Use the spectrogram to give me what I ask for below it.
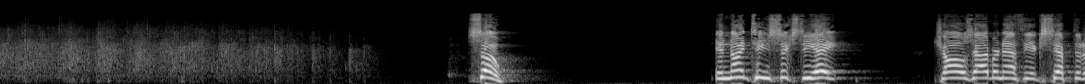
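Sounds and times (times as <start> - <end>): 
audience clapping hands: 0.0 - 3.9
speech: 4.8 - 5.2, 7.2 - 8.5, 9.4 - 10.8.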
